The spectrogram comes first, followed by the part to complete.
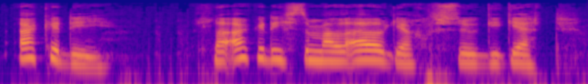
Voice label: "akadi", smalgyax

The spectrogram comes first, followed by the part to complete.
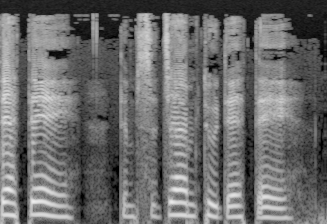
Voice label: "dahdee", smalgyax

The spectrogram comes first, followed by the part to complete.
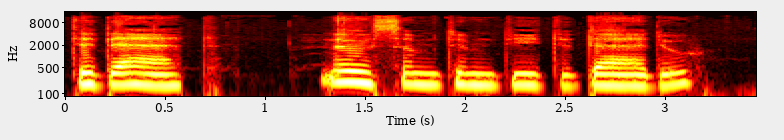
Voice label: "didaat", smalgyax

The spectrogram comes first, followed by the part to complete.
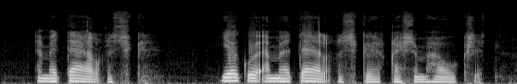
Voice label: "amadaalgask", smalgyax

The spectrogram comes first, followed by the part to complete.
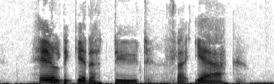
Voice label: "dUU", smalgyax

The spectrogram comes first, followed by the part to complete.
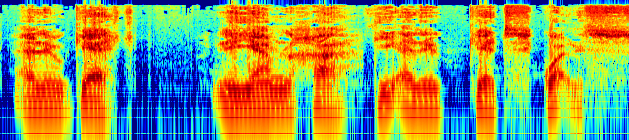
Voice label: "alugyet", smalgyax

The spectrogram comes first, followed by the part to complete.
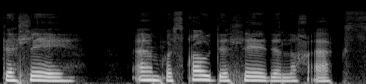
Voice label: "dalee", smalgyax

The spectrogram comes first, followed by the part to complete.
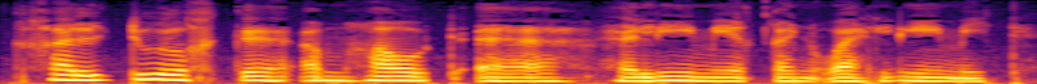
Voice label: "'wahliimi", smalgyax

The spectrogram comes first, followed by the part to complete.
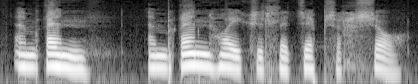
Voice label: "amgan", smalgyax

